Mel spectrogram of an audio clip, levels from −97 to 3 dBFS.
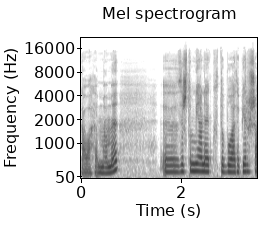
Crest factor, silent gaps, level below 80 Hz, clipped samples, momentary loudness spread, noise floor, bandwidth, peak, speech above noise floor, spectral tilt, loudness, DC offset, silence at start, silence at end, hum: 16 dB; none; -62 dBFS; under 0.1%; 7 LU; -60 dBFS; 15.5 kHz; -14 dBFS; 32 dB; -5.5 dB/octave; -28 LUFS; under 0.1%; 0 s; 0 s; none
